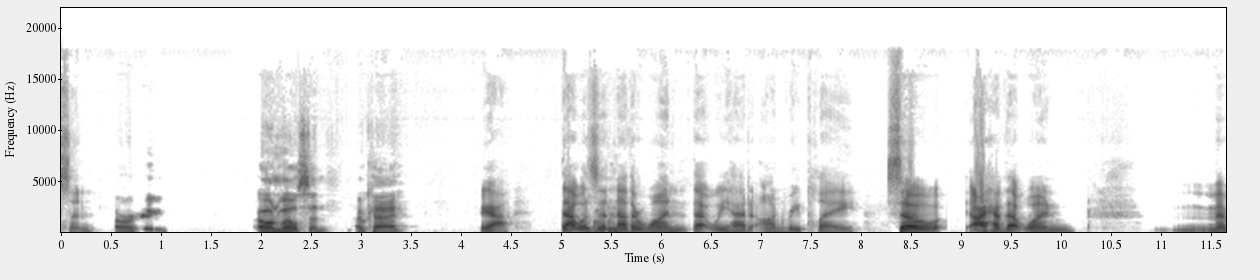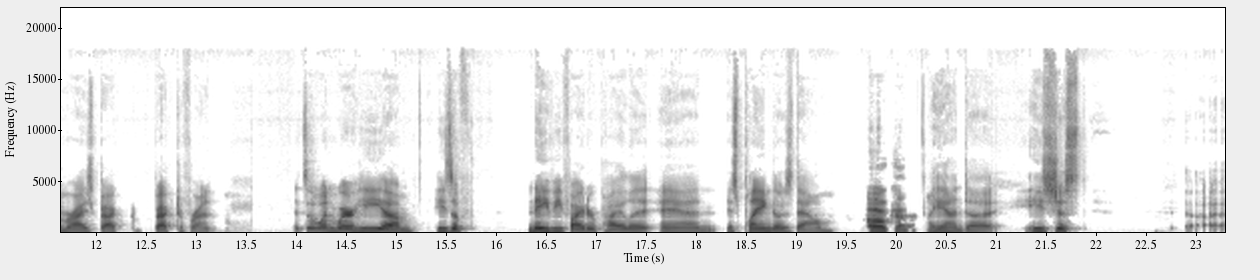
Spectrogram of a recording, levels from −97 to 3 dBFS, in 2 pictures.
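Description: Listening to this speech recording, nothing technical stood out as wrong at any point.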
